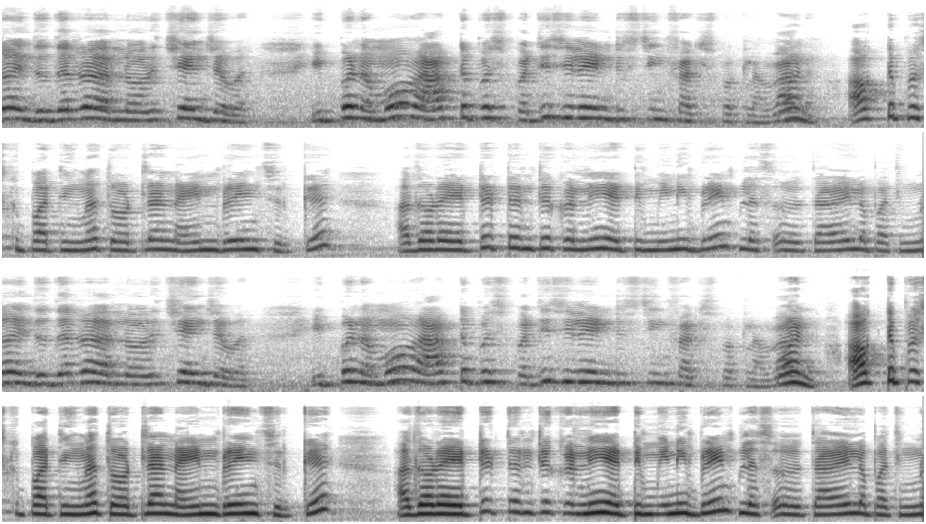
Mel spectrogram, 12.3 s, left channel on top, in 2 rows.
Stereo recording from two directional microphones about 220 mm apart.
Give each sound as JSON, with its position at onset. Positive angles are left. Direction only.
{"t": 0.0, "sound": "a woman's voice", "side_deg": -5}
{"t": 5.2, "sound": "a woman's voice", "side_deg": -35}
